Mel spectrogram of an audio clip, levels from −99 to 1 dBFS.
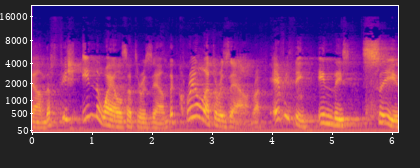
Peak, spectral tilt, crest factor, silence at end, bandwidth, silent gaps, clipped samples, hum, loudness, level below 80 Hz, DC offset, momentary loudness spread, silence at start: -2 dBFS; -4 dB/octave; 18 dB; 0 s; 9.6 kHz; none; under 0.1%; none; -19 LUFS; -42 dBFS; under 0.1%; 7 LU; 0 s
